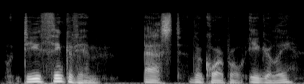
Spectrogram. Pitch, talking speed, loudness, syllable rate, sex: 95 Hz, 195 wpm, -20 LUFS, 5.9 syllables/s, male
